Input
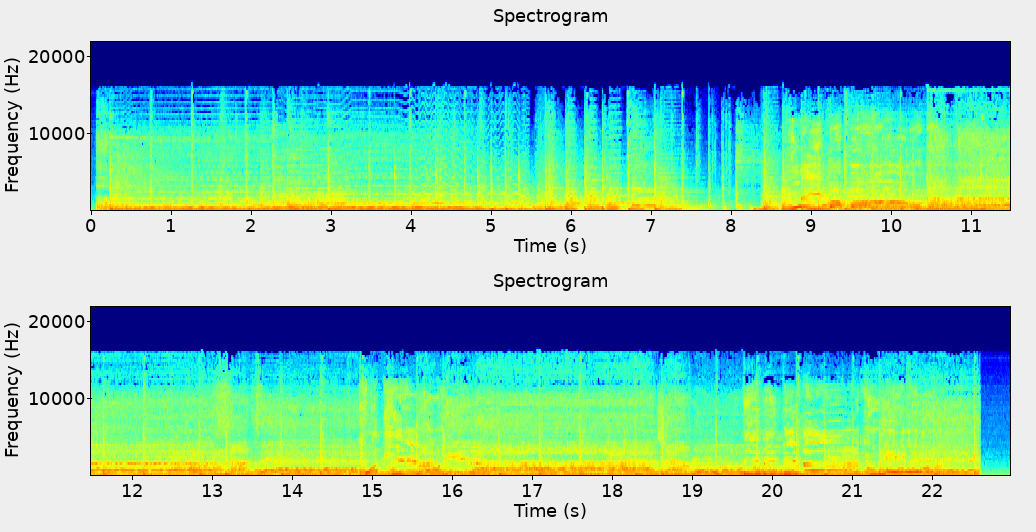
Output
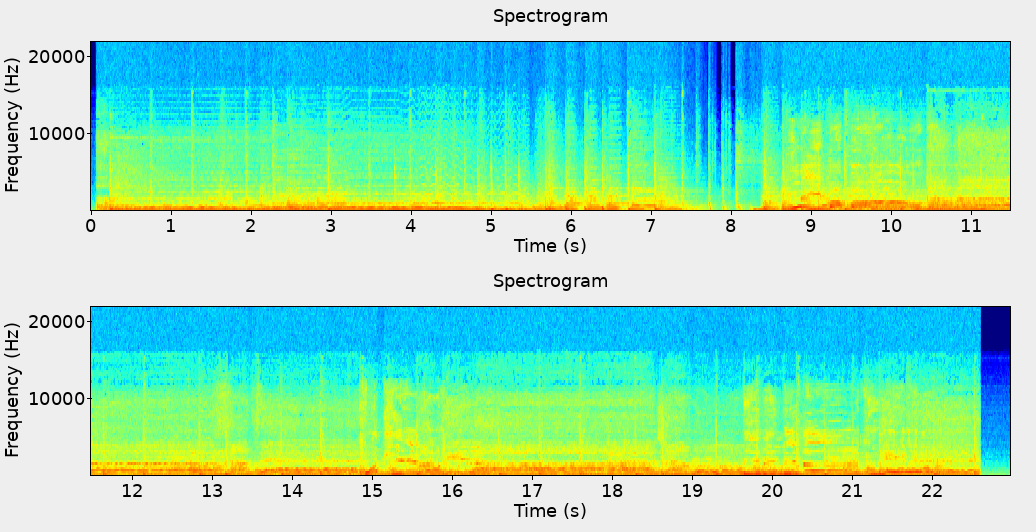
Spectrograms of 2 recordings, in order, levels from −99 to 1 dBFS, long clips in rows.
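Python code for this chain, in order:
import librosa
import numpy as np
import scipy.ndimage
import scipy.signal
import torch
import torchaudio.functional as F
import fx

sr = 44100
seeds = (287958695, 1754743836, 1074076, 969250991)

p1 = fx.quant_dither(x, sr, seeds[0], bits=6, dither='none')
y = x + F.gain(torch.from_numpy(p1), -12.0).numpy()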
